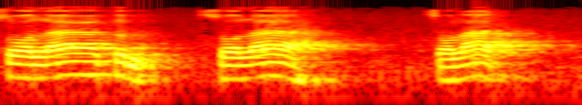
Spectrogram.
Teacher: Adapun pada sholah, lam itu dibaca dengan sifat mufakhamah. Demikian pula dengan alifnya. · Term: lam mufakhamah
